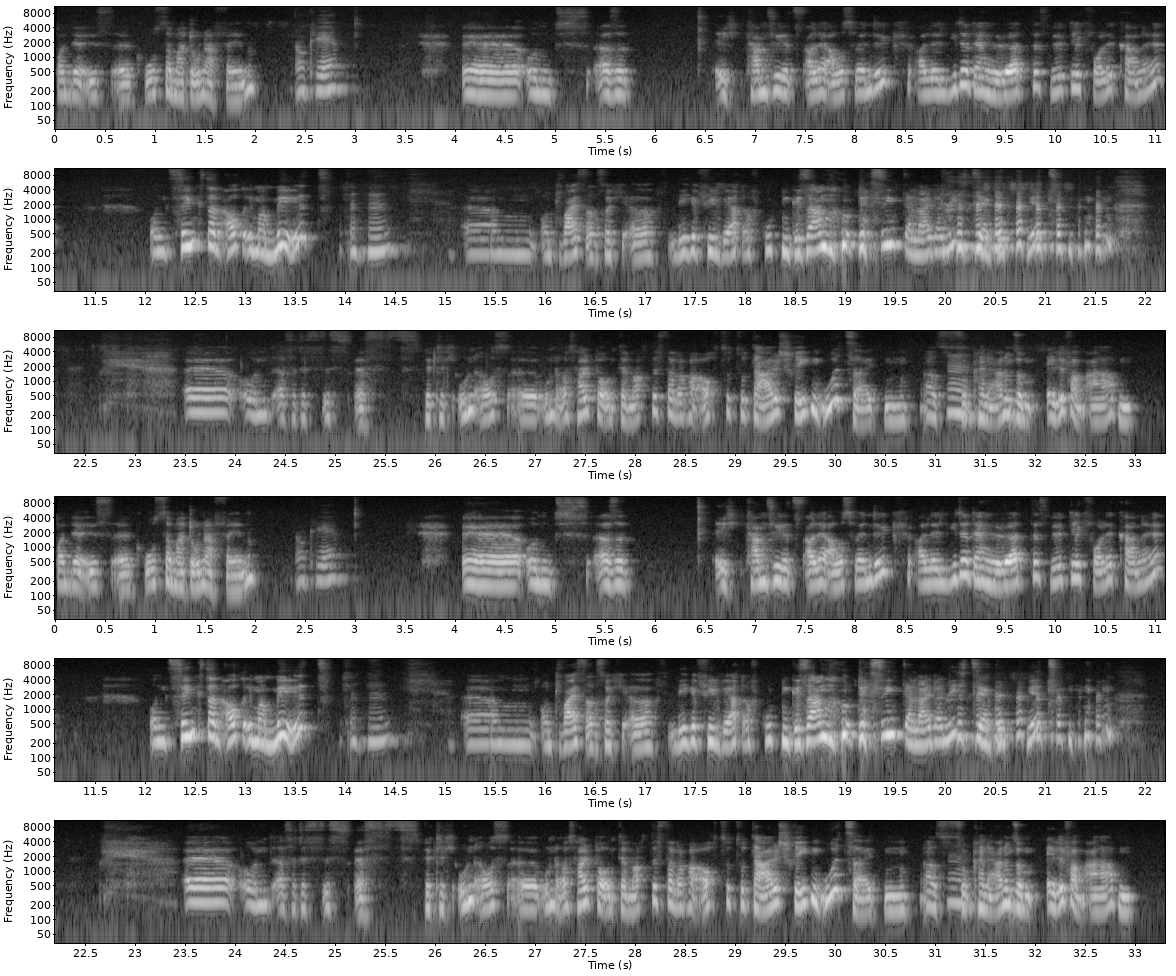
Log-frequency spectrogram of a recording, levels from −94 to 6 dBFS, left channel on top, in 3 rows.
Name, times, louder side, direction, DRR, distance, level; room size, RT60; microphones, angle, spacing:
voice 1, 0.0-2.0 3.6-5.8 6.6-11.1 12.0-13.7 15.2-21.0 21.4-21.7 22.7-25.4 25.9-33.0, right 2 dB, 35° right, 0.4 m, -22 dB
voice 2, 2.4-2.9 14.1-14.5 20.0-21.2 21.5-21.9 23.1-23.4 31.1-31.4, left 5 dB, 70° left, 0.4 m, -25 dB
4.1 x 2.1 x 3.9 m
head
